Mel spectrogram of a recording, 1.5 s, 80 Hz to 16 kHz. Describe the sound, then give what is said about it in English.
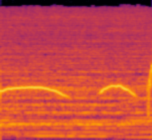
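A robot droid whistles two smooth electronic tones that rise and fall, then a quick upward chirp, over a steady low hum. “What do you mean, R2? That noise is singing, you silly bucket.”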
